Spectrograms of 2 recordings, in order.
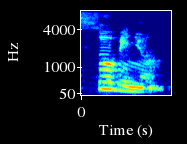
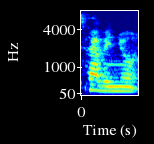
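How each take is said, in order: First: The word is said in the French way. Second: The word is said in the common American way. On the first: The speaker calls it right. "It's Sauvignon" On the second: The speaker calls it wrong. "Everybody here in the United States says Savignon, and that's not right"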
